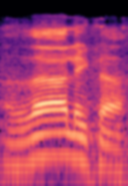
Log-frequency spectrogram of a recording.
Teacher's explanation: ذال نرم حروف میں سے ہے، نرمی سے پڑھیں گے اور اس کے اوپر کھڑی زبر ہے ایک الف کے برابر لمبا کریں گے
